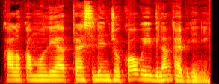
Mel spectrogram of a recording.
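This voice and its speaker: A voice announcing each topic with short, flat prompt-style lines. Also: medium pitch, a little fast, a little hiss or hum.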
